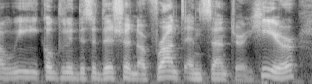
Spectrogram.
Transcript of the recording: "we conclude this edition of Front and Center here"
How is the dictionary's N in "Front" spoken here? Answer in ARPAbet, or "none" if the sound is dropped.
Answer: N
